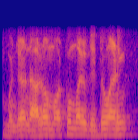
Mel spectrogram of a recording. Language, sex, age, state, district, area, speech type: Sindhi, male, 60+, Gujarat, Kutch, urban, conversation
